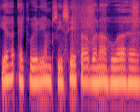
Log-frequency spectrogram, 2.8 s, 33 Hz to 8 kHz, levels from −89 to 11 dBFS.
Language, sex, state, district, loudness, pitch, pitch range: Hindi, male, Jharkhand, Palamu, -13 LUFS, 145 Hz, 145-150 Hz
